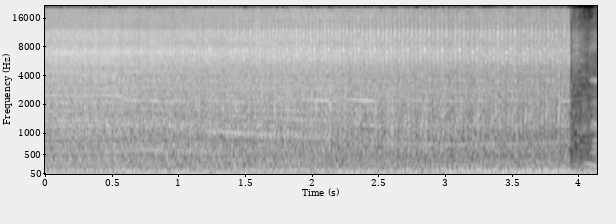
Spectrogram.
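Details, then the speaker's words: Subaru with WRX 2.1 stroker block, EJ257 crank, forged JE pistons and GTX3076 turbo, idling at 800 rpm, 5W50 oil: hard, regular deep knock; owner suspects 4th piston skirt slap, unconfirmed. "Мотор у меня предположительно, вчера ребята смотрели, предположительно застучал адски юбкой 4-го поршня, как у Тираныча после зимней обкатки."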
